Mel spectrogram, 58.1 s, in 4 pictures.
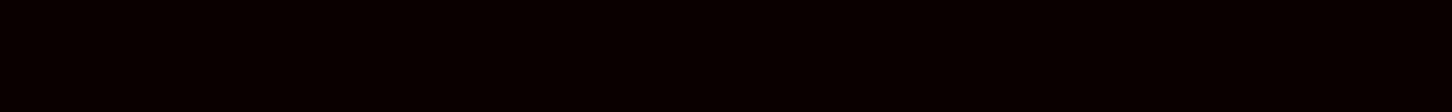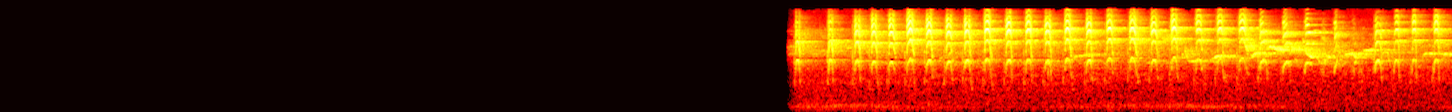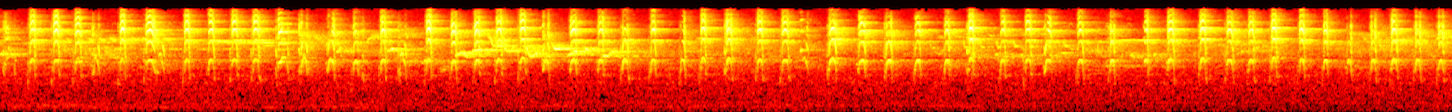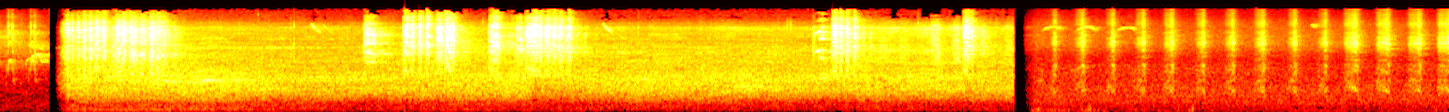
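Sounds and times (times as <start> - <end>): harsh squawking bird calls: 22.5 - 58.0
high bird calls chirping: 22.5 - 58.0.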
